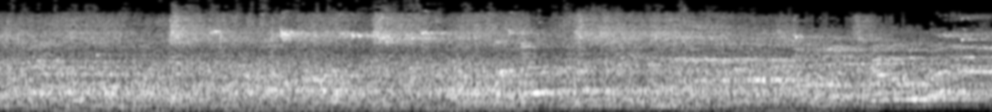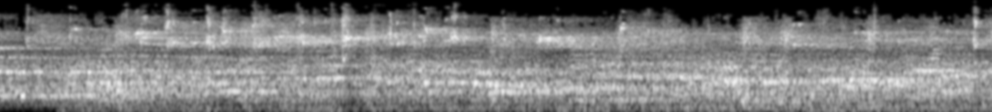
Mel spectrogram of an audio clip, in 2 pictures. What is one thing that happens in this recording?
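A large crowd murmurs and cheers in an echoing indoor hall.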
